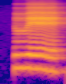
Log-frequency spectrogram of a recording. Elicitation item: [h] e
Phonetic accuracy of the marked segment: incorrect: β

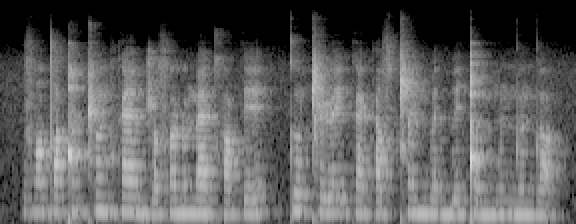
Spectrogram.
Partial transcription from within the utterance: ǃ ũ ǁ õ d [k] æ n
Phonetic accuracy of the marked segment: correct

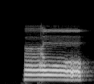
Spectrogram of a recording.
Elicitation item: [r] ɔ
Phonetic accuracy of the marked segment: incorrect: ʕ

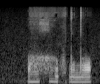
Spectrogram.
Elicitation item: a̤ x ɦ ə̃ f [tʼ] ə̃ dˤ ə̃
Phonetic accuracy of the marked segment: incorrect: d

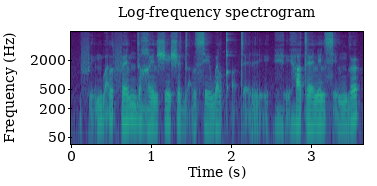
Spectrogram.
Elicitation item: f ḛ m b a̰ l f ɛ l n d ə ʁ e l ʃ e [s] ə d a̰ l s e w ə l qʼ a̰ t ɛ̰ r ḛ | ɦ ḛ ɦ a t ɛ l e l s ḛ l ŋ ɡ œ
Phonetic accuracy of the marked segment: incorrect: ʃ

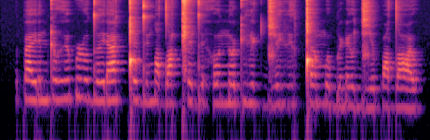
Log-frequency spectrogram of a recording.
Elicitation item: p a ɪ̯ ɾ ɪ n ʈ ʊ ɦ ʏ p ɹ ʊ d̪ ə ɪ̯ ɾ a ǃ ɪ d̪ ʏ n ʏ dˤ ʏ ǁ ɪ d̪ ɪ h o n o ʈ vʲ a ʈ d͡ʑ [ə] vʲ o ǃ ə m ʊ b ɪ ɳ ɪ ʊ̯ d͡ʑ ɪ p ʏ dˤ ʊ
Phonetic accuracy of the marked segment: incorrect: ʏ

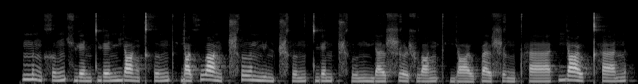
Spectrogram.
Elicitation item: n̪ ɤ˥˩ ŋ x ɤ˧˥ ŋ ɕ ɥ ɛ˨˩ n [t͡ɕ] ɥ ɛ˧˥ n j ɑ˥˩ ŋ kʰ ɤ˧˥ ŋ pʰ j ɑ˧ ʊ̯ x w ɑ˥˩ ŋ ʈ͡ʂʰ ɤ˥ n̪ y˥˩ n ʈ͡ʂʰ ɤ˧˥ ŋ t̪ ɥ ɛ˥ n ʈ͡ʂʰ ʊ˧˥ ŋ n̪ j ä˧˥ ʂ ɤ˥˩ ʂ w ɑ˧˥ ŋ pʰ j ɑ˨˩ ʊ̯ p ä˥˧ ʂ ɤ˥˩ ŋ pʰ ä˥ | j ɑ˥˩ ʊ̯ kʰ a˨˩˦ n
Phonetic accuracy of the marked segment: incorrect: t̪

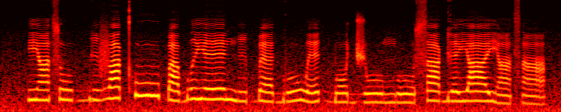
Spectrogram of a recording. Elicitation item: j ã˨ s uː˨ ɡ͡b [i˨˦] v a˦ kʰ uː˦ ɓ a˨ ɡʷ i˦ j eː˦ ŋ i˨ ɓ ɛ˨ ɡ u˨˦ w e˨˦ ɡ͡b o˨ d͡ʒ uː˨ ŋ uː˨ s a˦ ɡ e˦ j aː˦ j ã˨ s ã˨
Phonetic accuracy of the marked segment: incorrect: i˨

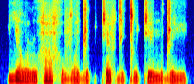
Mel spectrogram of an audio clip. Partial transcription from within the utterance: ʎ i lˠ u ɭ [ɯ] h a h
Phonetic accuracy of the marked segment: incorrect: u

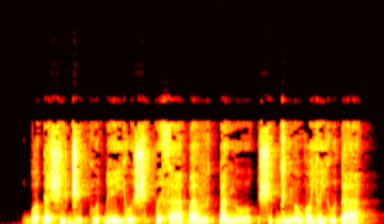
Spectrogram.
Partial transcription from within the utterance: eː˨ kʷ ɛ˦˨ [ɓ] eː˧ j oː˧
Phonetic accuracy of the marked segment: correct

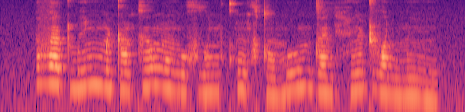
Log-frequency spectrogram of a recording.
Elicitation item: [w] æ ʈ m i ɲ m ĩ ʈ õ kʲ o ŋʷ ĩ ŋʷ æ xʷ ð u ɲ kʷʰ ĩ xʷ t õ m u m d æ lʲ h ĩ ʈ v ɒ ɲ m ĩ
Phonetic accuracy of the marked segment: incorrect: v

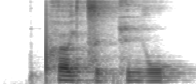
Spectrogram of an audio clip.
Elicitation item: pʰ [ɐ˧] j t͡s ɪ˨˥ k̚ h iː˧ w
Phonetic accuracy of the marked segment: correct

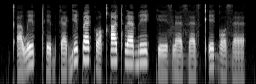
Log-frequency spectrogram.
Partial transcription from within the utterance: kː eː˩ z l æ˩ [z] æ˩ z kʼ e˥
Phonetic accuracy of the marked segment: correct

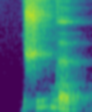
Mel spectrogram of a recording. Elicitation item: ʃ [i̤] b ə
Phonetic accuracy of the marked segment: correct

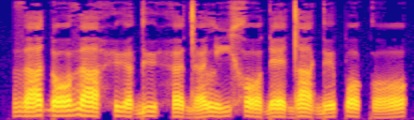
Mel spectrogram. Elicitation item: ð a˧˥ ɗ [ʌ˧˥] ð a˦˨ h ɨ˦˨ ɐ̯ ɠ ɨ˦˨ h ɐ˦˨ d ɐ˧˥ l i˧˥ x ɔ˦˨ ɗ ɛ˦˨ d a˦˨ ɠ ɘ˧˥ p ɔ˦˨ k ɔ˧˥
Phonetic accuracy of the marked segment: incorrect: ɔ˧˥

